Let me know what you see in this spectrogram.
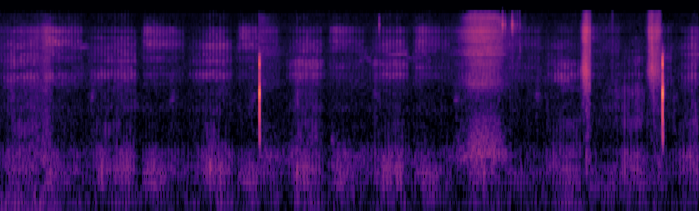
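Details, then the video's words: Bear, a domestic cat, purring softly; the low rumble is faint and breathy, broken by a few sharp ticks and rustling noises. "my cat Bear deep purring"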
